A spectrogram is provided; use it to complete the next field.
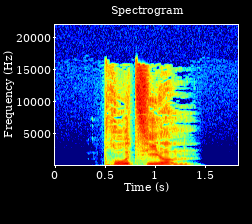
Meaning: protium
- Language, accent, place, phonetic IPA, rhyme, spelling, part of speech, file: German, Germany, Berlin, [ˈpʁoːt͡si̯ʊm], -oːt͡si̯ʊm, Protium, noun, De-Protium.ogg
